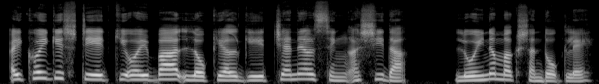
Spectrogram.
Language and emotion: Manipuri, neutral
